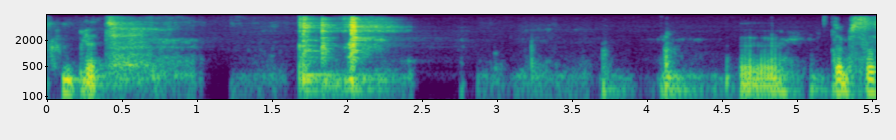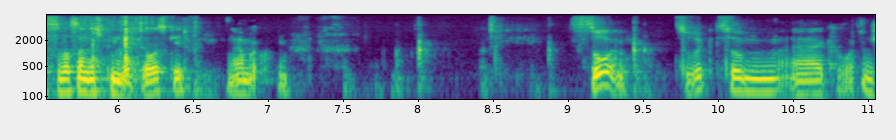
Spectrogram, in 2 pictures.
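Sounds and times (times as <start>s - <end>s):
speech: 0.1s - 0.8s, 5.2s - 7.4s, 9.2s - 11.0s
lid set onto a cooking pot clanging: 1.7s - 2.4s.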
